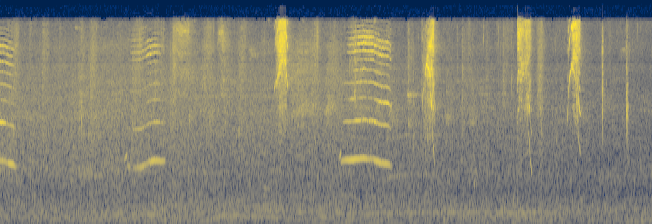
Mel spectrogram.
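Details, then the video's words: Baby monkey standing up and screaming loudly: a series of high, tonal, wavering squeals, some rising and some falling, each about a second long, with sharp clicks and bangs between them and a low steady background hum. "Why did baby monkey Ramy stand up and scream so loud like this?"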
